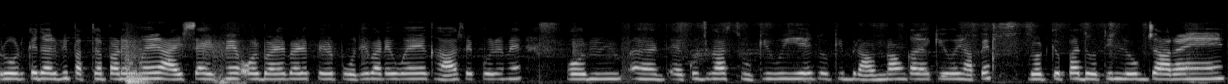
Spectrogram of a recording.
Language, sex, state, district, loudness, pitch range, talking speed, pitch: Hindi, male, Bihar, Gaya, -22 LUFS, 245-255 Hz, 210 wpm, 250 Hz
